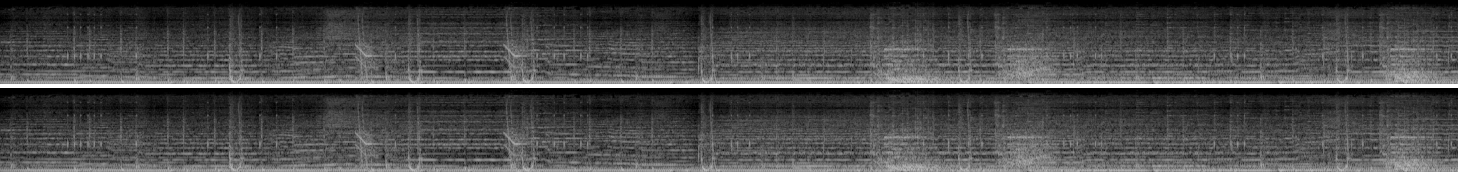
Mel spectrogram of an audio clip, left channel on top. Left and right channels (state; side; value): identical; both; correlation 1.00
